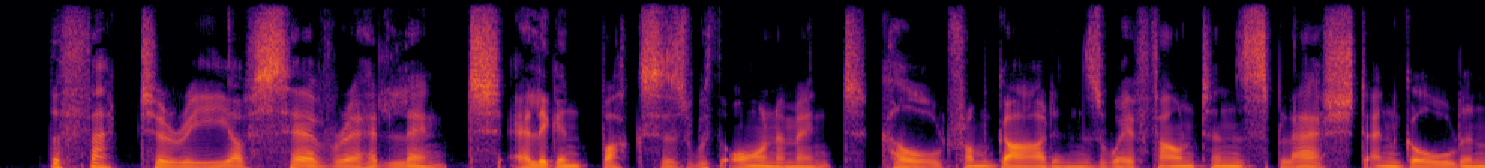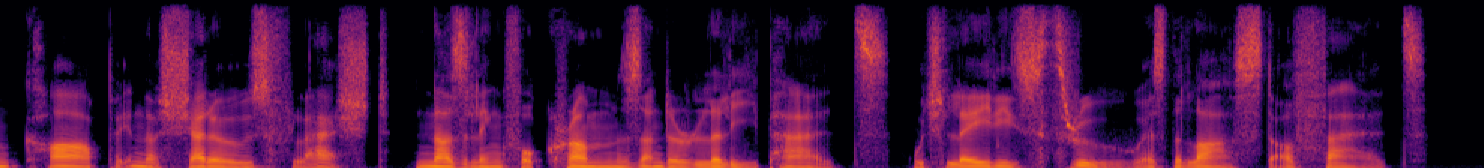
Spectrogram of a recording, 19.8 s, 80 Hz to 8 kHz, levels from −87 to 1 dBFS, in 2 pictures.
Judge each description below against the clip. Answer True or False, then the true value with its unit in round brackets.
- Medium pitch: False (95 Hz)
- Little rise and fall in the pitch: True (2.2 semitones)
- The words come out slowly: True (110 wpm)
